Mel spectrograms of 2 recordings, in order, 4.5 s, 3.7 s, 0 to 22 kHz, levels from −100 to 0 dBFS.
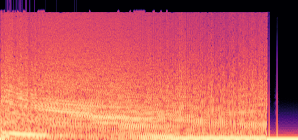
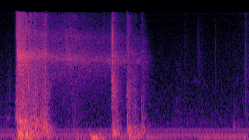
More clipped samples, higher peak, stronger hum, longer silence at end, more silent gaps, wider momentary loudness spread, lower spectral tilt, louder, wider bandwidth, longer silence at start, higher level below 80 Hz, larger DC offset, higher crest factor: neither; first, 0 dBFS vs -16 dBFS; second, none vs 50 Hz at -60 dBFS; about the same, 0 s vs 0 s; neither; second, 5 LU vs 26 LU; first, -4.5 dB/octave vs -3 dB/octave; first, -6 LUFS vs -36 LUFS; about the same, 17.5 kHz vs 16.5 kHz; about the same, 0 s vs 0 s; first, -10 dBFS vs -48 dBFS; neither; second, 6 dB vs 24 dB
